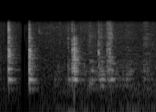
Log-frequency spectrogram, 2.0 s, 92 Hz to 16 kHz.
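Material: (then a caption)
Wood. A wooden violin back plate is tapped five times as the reference tap tone, 242, which the other parts should match. Each tap is a short, dry knock with a clear tone around 400 Hz that dies away almost at once.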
